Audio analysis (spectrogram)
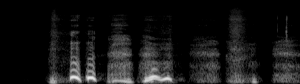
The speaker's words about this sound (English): I can hear Louis barking and then being told to shut up.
